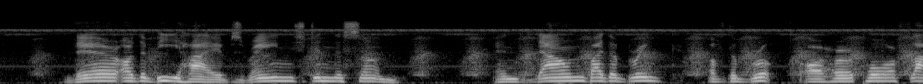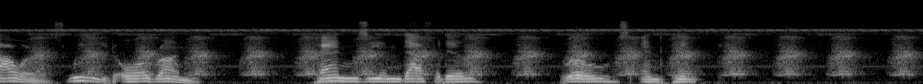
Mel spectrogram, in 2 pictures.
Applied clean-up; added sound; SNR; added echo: none; Frog; 15 dB; none.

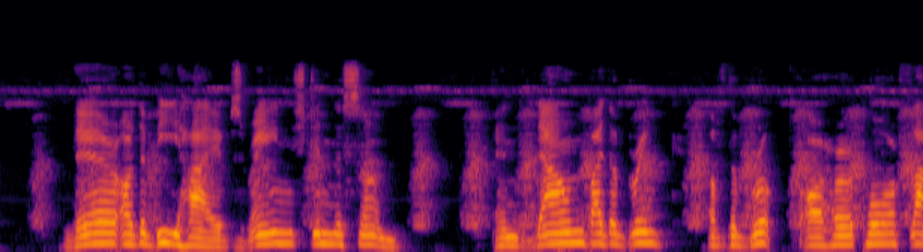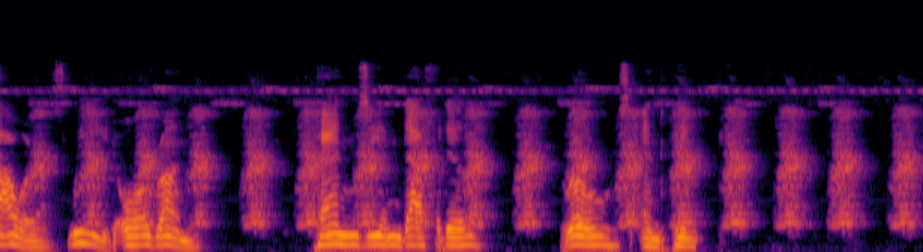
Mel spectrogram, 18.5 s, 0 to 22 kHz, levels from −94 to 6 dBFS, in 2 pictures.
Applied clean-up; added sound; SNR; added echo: classical method log-MMSE.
